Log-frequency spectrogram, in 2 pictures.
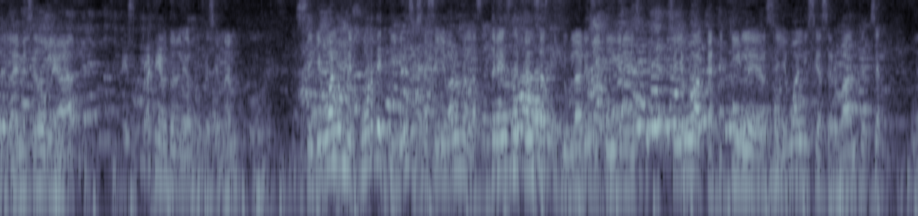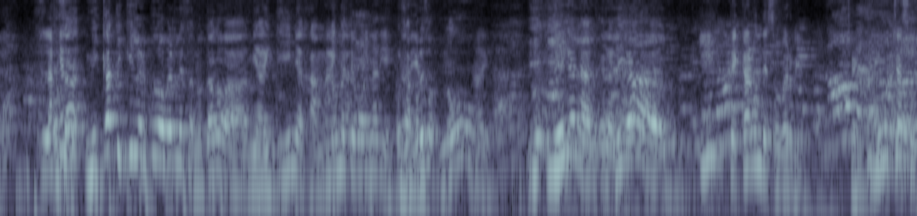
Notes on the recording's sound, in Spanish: EN VIVO DESDE EL MEXISNACKS.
